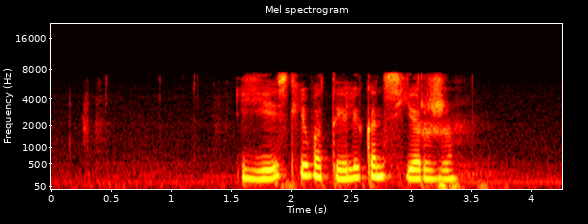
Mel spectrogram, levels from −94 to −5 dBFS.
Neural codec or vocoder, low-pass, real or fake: none; 7.2 kHz; real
